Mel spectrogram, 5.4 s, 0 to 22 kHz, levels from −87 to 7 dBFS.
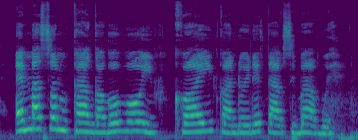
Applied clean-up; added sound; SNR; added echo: none; none; none; reverberation time 0.2 s.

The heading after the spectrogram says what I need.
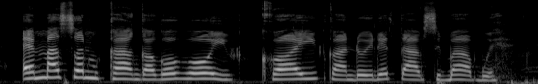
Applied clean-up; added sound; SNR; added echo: none; none; none; none.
